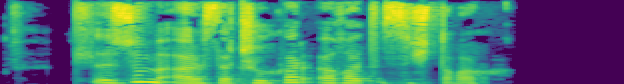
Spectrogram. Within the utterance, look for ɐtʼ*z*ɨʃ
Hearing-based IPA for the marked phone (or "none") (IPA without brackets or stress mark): s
